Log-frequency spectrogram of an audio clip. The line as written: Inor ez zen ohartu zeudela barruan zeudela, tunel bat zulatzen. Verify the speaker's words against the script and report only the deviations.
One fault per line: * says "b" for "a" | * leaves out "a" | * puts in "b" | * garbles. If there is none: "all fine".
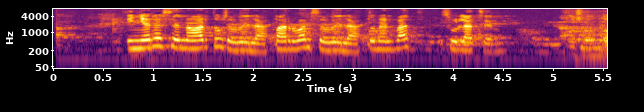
all fine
